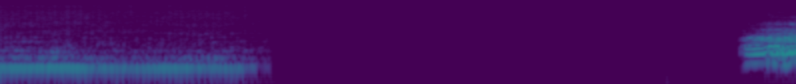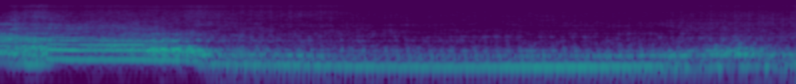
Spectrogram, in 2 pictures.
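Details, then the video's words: Elephant giving a deep, harmonic rumble for over a second, then a pause of two seconds, then a louder call that opens with a brief higher tonal wail and settles into a long, steady low growl. "Som de elefante - elephant sound"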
